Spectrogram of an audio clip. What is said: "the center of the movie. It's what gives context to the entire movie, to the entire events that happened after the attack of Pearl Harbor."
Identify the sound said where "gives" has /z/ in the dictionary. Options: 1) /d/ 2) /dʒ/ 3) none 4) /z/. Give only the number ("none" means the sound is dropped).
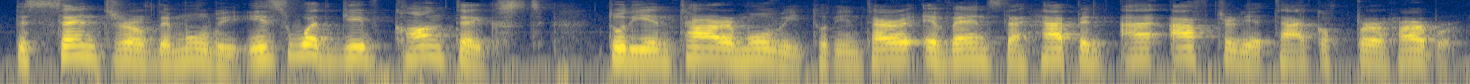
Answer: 3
